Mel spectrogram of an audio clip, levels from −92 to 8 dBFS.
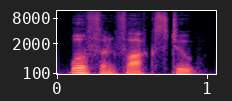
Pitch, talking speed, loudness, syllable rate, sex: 90 Hz, 225 wpm, -19 LUFS, 5.1 syllables/s, male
